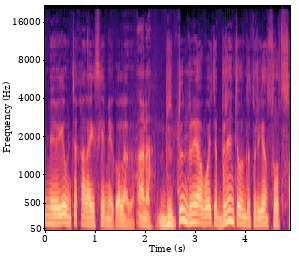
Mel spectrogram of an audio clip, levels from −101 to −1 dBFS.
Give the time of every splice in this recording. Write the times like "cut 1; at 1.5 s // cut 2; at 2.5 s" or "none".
cut 1; at 2.2 s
